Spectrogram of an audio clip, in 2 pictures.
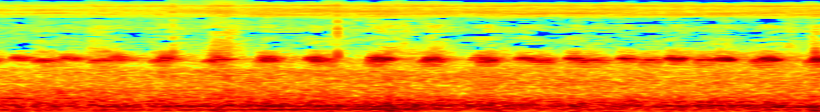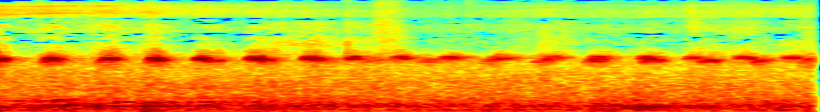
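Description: An insect chirping at night: a steady, even pulse repeating about four times a second, with a faint low background hum underneath.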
